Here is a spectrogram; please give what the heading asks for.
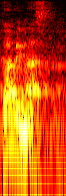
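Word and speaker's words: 食べました: So here we have taberu becomes in the past tense tabemashita, but it's pronounced tabemashita. Okay. Anyway, so the point is, this only happens with high vowels.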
